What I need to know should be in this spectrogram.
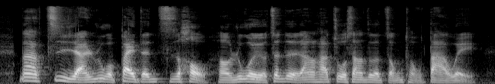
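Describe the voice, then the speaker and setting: With lively intonation and a moderate pace, a man talks in a normal speaking voice. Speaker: podcast host, stock commentator. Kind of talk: casual monologue.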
